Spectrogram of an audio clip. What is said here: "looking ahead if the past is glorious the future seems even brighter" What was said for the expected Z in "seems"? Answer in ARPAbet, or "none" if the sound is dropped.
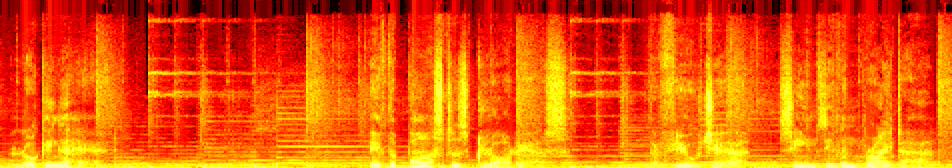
Z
